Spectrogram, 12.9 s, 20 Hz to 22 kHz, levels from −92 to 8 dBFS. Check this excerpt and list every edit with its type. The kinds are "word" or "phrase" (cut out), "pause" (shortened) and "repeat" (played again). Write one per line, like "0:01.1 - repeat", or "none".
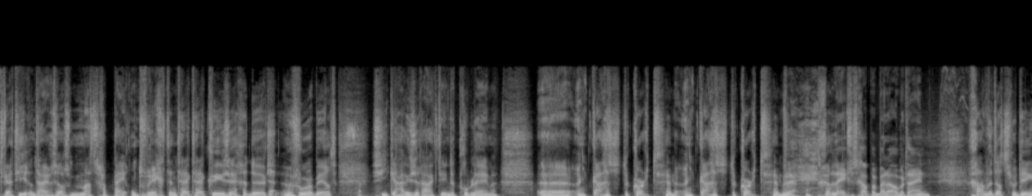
0:02.4 - repeat
0:03.3 - phrase
0:08.4 - repeat
0:10.2 - word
